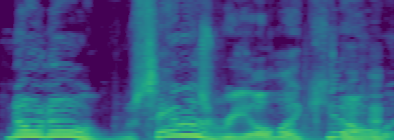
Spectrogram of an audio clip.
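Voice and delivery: very high, loud mock mom insisting; a mom frantically denying Santa. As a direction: squeak it out like a flustered mom. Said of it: "And my mom goes".

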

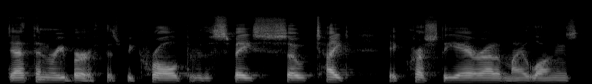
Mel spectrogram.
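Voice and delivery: ordinary delivery

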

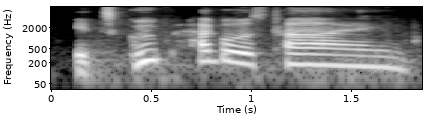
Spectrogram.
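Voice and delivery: high, drawn-out group-hug call; rally everyone for a hug, slow and high; singsong summons to a cuddle; calling out playfully. Acted.

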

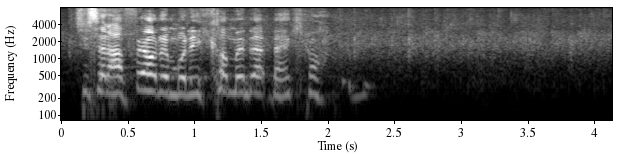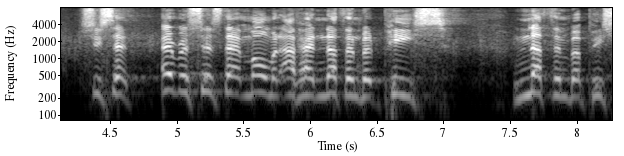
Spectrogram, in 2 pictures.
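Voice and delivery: loud, high testimony delivery; impassioned preaching. Retold or imitated. Preacher retelling a mother finding peace, impassioned and loud. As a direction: belt out the testimony to the congregation.

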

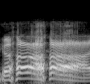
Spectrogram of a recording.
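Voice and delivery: hammed-up villain laugh; orc laughing. Orc rising to his feet with a loud mocking laugh. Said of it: "And he's like".

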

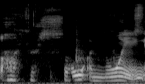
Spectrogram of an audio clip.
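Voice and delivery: low, soft grumble; imitated muttered complaint; under the breath. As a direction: grumble it low so a parent won't hear. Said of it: "I would say it under my breath".

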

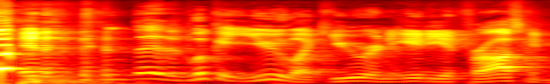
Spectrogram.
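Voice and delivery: ordinary talk

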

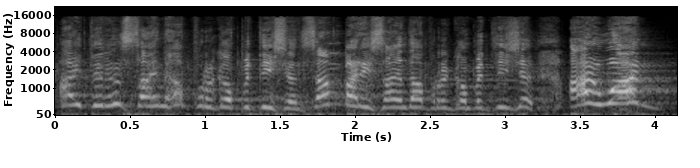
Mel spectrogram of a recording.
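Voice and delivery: building high and loud to a shouted finish; crowing, hammed-up winner; triumphant mock protest. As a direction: climb from protest to a gleeful shout. Comic retelling of claiming the prize.

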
